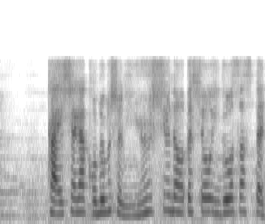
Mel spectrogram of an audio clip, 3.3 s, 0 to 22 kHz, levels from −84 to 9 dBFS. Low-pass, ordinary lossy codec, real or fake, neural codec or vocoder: 7.2 kHz; none; fake; codec, 32 kHz, 1.9 kbps, SNAC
